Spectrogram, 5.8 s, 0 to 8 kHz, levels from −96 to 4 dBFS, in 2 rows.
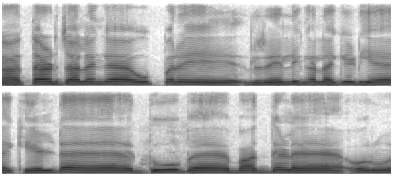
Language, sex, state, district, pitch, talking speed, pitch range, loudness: Rajasthani, male, Rajasthan, Nagaur, 200 Hz, 135 wpm, 190-210 Hz, -16 LUFS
